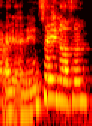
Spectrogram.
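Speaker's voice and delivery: ordinary delivery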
